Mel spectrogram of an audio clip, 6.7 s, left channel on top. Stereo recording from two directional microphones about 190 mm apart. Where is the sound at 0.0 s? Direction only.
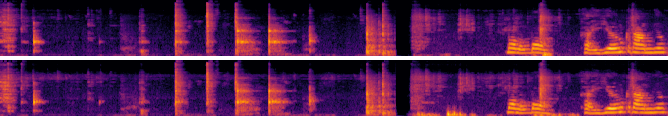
10° left (ahead or behind).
